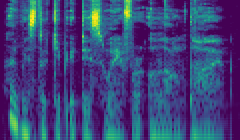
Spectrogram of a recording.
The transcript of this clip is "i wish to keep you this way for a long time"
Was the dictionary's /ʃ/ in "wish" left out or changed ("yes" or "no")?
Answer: yes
